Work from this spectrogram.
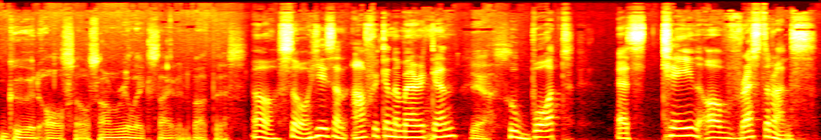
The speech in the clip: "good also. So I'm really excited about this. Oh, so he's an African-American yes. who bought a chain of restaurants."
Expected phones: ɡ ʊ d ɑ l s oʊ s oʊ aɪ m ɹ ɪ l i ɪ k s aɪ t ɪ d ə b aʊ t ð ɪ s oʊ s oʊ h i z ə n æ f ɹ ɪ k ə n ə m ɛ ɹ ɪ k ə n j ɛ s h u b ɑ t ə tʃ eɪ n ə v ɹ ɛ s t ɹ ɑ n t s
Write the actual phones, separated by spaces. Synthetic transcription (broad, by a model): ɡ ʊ d ɑ l s oʊ s oʊ aɪ m ɹ ɪ l i ɪ k s aɪ t ɪ d ə b aʊ t ð ɪ s oʊ s oʊ h i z ə n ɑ f ɹ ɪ k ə n ə m ɛ ɹ ɪ k ə n j ɛ s h u b ɑ t ə s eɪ n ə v ɹ ɛ s t ɹ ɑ n t s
